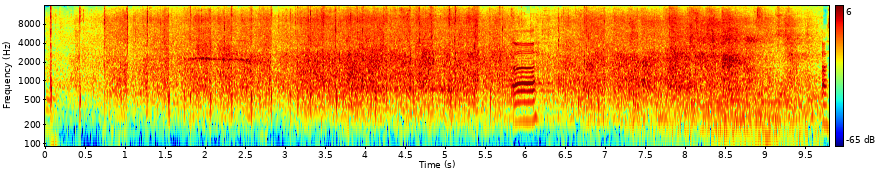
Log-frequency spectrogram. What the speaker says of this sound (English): Can we please give ourselves a round of applause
